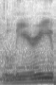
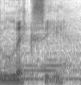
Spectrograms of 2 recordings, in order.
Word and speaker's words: Lixy: The font on the name by the picture made her name look like Leary, but her name is actually Lixy.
